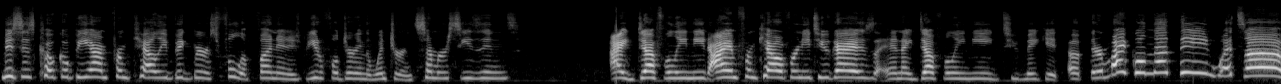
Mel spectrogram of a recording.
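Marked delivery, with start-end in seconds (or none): 11.0-12.8 very high voice, cracking and breaking. Greeting someone between reading messages aloud, voice cracking. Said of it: "I don't know why my voice is cracking today".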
